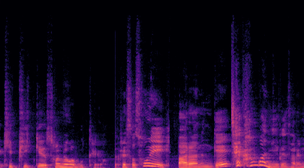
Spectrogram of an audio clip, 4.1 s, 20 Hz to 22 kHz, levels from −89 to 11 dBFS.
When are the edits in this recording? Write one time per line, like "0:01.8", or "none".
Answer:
0:01.5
